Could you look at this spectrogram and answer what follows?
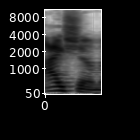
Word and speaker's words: Isham: by mark isham and it is aisham i found out the pronunciation i think i i did say i shim in that episode but i wasn't sure if it was isham or aisha that's mark aisham uh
